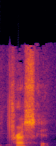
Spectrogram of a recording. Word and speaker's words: Prescott: He was in a hospice care up or a hospital up in Prescott. I said it right, Prescott, right? You don't say Prescott, you get in trouble when you do that.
